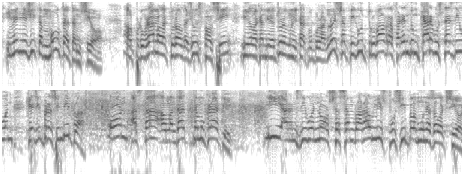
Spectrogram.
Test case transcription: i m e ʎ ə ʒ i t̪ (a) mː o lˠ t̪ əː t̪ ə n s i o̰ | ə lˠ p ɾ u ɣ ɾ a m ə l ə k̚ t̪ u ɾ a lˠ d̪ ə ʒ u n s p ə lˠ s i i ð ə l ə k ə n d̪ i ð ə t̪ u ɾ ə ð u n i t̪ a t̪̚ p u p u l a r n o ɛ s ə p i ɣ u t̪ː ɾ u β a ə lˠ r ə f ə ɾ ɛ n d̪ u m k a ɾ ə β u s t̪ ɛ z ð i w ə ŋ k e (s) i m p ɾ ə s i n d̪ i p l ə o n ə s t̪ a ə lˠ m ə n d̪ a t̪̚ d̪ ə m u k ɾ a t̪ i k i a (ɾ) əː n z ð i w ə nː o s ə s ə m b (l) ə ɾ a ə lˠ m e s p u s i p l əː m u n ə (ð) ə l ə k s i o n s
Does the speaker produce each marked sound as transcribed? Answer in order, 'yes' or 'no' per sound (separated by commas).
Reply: no, no, yes, yes, no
